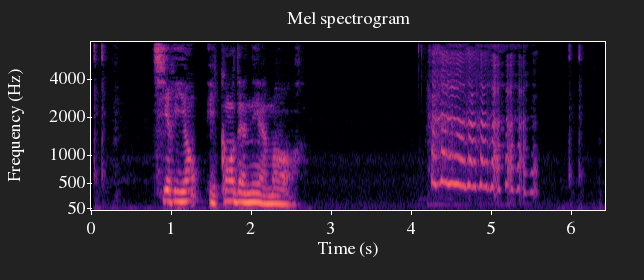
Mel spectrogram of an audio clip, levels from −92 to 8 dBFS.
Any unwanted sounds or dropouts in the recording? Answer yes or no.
yes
